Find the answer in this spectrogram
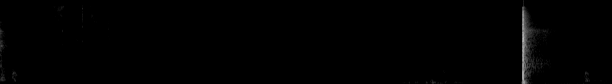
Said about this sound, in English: All right, should we clap at the 30-second mark? Yes.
